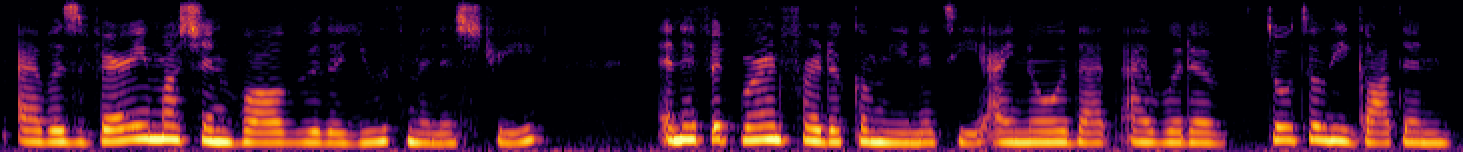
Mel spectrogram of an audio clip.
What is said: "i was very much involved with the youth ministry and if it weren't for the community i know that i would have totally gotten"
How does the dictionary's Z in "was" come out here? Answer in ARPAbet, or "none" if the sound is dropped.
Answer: Z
